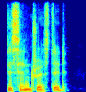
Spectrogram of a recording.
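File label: "disinterested", British English; pronunciations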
